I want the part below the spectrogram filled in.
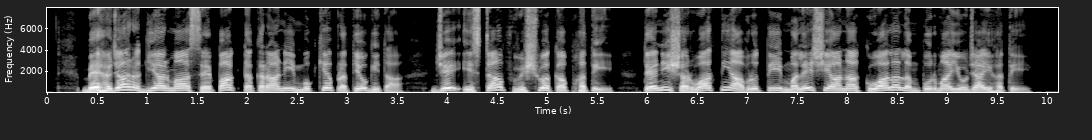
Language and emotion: Gujarati, neutral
